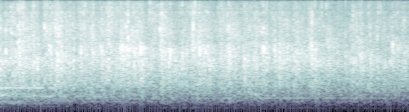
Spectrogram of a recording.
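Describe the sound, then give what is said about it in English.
An audience claps for bishops in Ghana in a dense, steady wash of applause that holds an even loudness for about four seconds, with no voices standing out above it. “Yes, let's clap for them.”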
